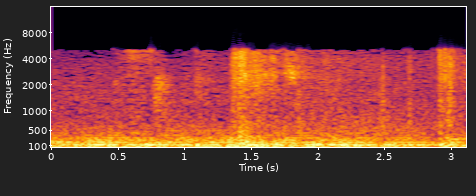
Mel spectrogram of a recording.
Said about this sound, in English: German anti-aircraft fire explodes under the B-17s.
